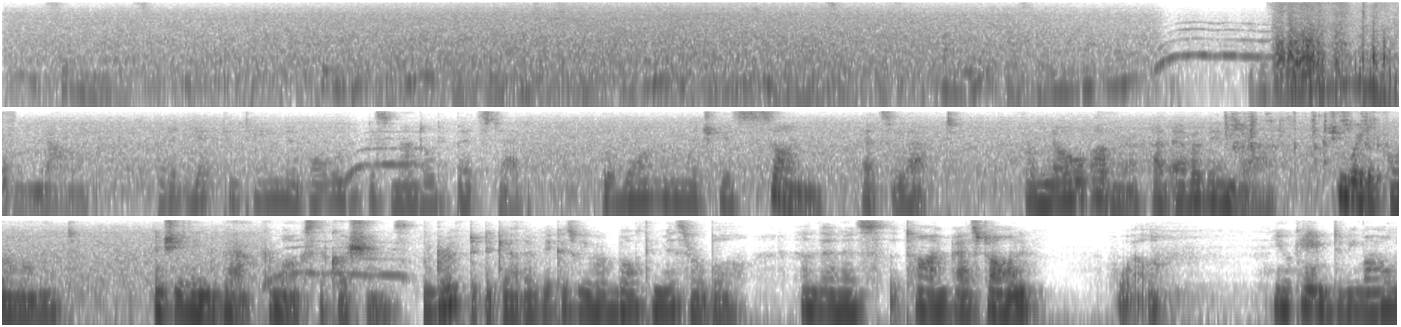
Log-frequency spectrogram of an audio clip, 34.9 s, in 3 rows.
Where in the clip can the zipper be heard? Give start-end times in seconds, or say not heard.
10.6-11.8, 21.8-23.1.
